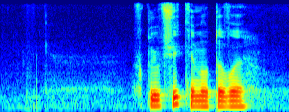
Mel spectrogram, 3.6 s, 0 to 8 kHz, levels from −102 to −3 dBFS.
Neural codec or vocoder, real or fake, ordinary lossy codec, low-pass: none; real; none; 7.2 kHz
